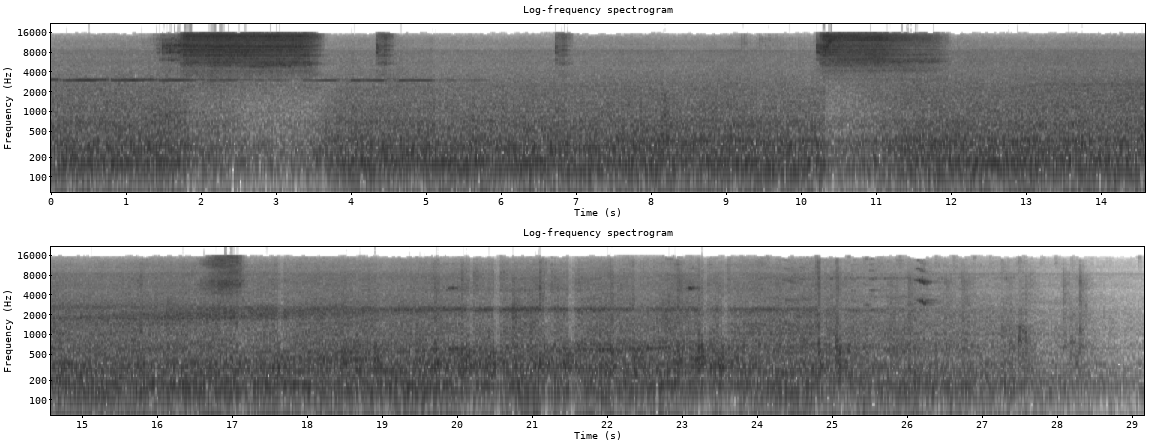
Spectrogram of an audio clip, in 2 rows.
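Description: Metro-North M8 electric train pulling out and running: steady rail and running noise with two short hisses about two seconds and ten seconds in, and a motor whine rising in pitch as it picks up speed. The sound fades over the last few seconds.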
